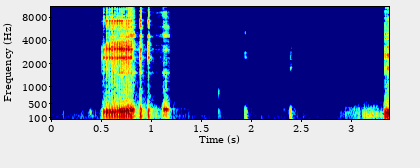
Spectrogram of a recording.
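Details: Burp sound-effect recording: a loud gurgling burp followed by a couple of shorter trailing belches, then faint clicks; burping.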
